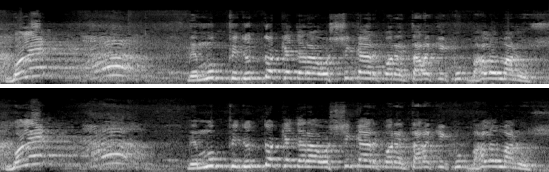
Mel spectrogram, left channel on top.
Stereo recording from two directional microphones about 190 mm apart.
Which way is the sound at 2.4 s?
50° right (ahead or behind).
